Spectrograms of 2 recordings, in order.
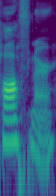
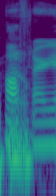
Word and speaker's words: Hoepfner: The P is silent. It's just Hoepfner. – Hoepfner. – Okay. – Hoepfner, yeah.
